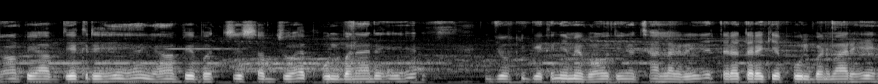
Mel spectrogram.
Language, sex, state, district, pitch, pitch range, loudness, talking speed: Maithili, male, Bihar, Supaul, 130 Hz, 125-135 Hz, -19 LUFS, 220 wpm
